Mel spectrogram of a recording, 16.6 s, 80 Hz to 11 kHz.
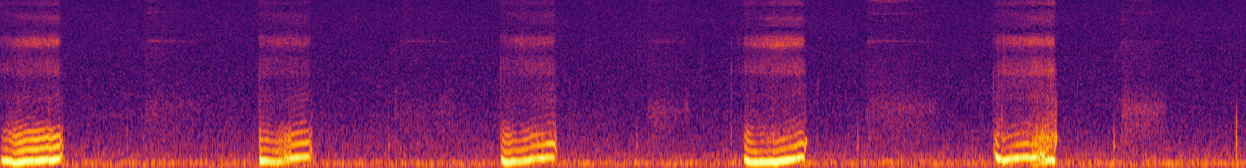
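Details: Ruby snoring: regular tonal, rising snores about every 3.3 seconds, roughly 18 a minute, over a steady background hum.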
